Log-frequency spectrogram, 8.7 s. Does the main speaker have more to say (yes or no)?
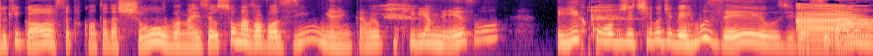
no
